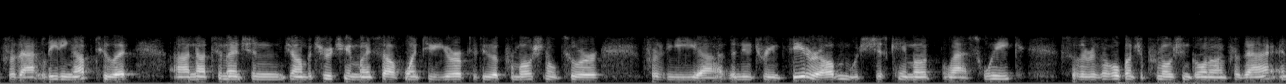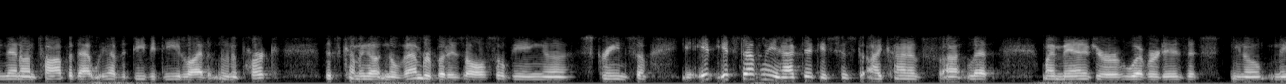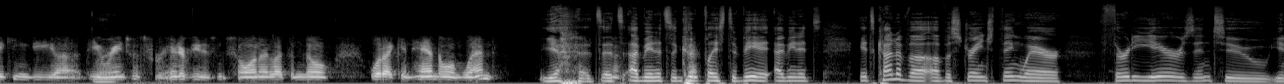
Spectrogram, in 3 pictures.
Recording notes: Called.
